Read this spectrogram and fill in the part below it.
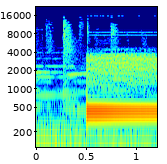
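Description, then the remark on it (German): A telephone ringback tone as a radio host phones a listener in Sarntein for a morning wake-up call: after a brief quiet moment, a loud, steady single-pitched beep starts abruptly and holds unbroken to the end, heard alone with no talking. “Und sie geht hoffentlich ans Telefon.”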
